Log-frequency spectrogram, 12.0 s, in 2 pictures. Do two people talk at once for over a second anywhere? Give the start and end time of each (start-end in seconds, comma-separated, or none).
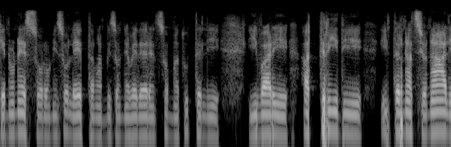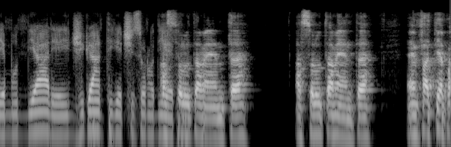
none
